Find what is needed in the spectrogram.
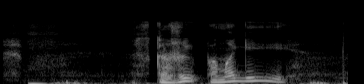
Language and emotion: Russian, neutral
